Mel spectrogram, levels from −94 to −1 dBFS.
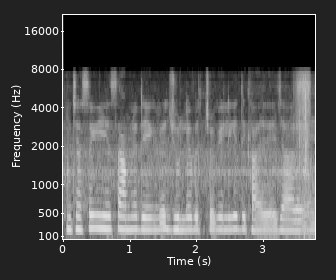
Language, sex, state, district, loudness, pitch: Hindi, female, Chandigarh, Chandigarh, -17 LUFS, 210 Hz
